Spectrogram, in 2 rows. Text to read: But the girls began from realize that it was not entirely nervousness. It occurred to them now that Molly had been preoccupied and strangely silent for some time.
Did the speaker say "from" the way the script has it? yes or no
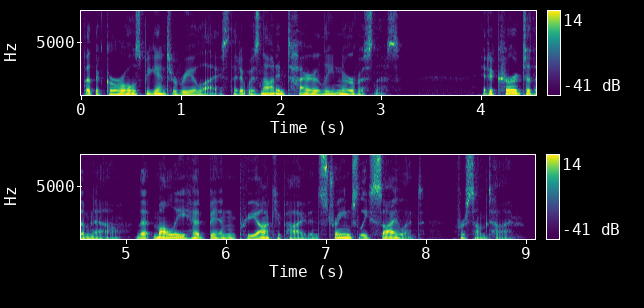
no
